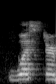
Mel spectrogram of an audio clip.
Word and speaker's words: Worcester: Worcester? Worcester. How do you pronounce it? Worcester, Mass.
